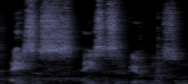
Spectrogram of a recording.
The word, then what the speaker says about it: Asus: Yeah, so it's Asus. Asus have given us some goodies to... Asus? Yeah. Asus. Asus. Asus. Like Pegasus. It's a Zeus. It's definitely a Zeus. It comes from Pegasus.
